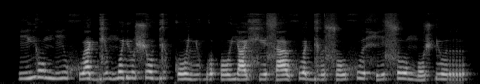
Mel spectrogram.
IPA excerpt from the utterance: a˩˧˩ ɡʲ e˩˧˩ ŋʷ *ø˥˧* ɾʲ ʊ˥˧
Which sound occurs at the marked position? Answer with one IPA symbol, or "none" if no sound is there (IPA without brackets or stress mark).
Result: ə˥˧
